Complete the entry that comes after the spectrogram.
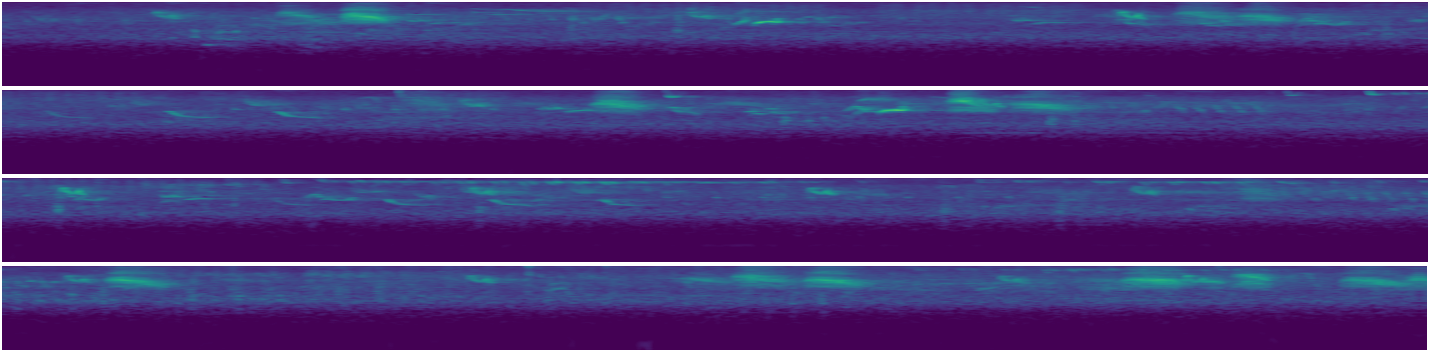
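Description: Several birds chirping and singing, many short calls in quick succession over a steady background hiss.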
